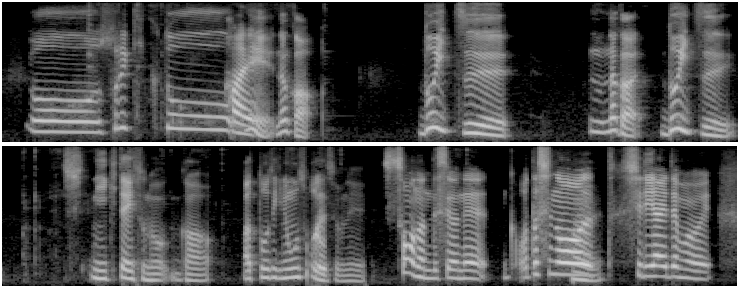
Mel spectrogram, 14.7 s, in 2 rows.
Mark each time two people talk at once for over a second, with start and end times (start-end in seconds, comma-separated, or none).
none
